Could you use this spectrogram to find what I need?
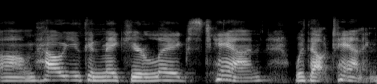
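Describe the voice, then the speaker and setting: Over a quiet background, a woman speaks very slowly at a medium pitch with fairly even intonation. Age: 60s. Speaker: beauty consultant. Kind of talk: product demonstration. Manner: casual, chatty.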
